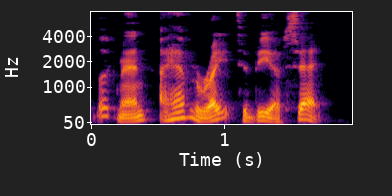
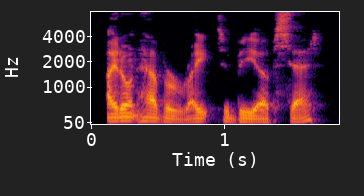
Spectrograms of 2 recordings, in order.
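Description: First: "I have a right to be upset" higher, with swinging emphasis; "I have a right to be upset" as an indignant, higher-pitched retort; insistent assertion. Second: "I don't have a right to be upset" ending on a questioning rise; "upset" lifted at the end as a question; questioning echo. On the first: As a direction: push back firmly on "I have a right to be upset". His retold assertion against that dismissal. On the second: Echoes the man's dismissal as question. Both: Retold or imitated.

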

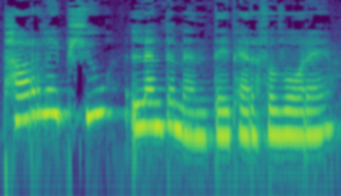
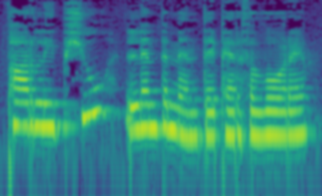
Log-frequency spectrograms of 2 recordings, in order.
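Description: First: "Parli più lentamente, per favore" drawn out slowly; slow Italian request. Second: "Parli più lentamente" slowly, "per favore" at a normal pace; repeated Italian request. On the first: Teacher slowly modelling asking someone to slow down. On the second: Teacher repeating the slow-down phrase. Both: Shown as a demonstration. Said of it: "you can always tell them".

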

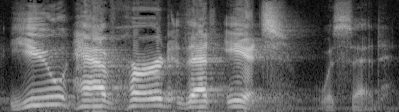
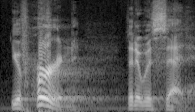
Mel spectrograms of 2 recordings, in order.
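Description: First: Very slow, each word drawn out; slow reading together. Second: Said in the usual way. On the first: Shown as a demonstration. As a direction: lead them through word by word. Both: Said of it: "read those first five words with me".

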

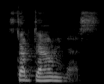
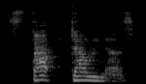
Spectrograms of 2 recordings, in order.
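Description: First: Firm demand. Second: Slowed down, each word "Stop doubting us" spelled out; "Stop" leaned on, slow and deliberate; slow insistence. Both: Real, not acted.

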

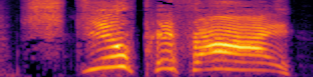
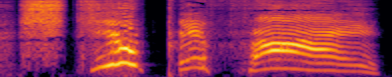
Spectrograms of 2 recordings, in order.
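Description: First: High, slow shouted spell; screamed spell. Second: High, drawn-out shouted curse; screamed spell. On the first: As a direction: yell the curse out long. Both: A narrator's reading. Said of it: "she screamed".

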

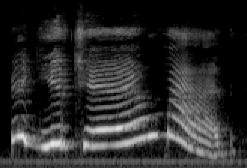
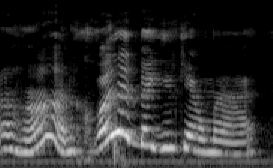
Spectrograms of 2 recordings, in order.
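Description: First: High, loud, drawn-out yell; slow, gloating shout before the blow; battle cry. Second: Loud, quicker comeback cry; punchy shout with a rising start; retorting. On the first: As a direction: stretch the cry as you strike. Fighter's cry before final blow. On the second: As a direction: throw the taunt back. Hero throws the cry back. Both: A narrator's reading.

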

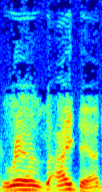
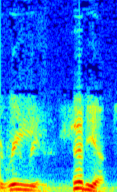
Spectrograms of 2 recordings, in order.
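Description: First: "res ident" as rez plus EYE-dent; wrong syllable split. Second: "re-sidient" as REE, then sidient; corrected syllable split. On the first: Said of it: "It's not res ident". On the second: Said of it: "So it would be". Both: Shown as a demonstration.

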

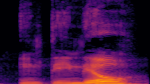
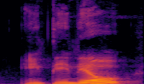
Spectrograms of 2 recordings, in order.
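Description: Both takes have the same delivery.

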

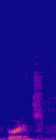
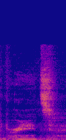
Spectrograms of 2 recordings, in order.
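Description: First: Breathy, lifeless zombie sigh; dead zombie whisper. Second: Sighing, fed-up zombie groan; exasperated zombie. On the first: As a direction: whisper it like you're dead inside. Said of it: "It's better". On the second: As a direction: sigh it out like a bored zombie. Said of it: "it sounded a little bit exasperated". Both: Acted.

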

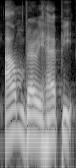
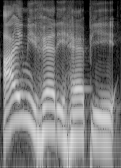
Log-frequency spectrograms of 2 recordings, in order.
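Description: First: Said in the usual way. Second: Slow "I'm very happy" with added Brazilian vowels; Brazilian-accented English. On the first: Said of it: "é a mesma coisa". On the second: Shown as a demonstration. Showing it means the same, slow Brazilian accent. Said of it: "É a mesma coisa".

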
